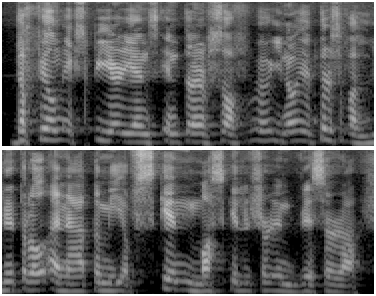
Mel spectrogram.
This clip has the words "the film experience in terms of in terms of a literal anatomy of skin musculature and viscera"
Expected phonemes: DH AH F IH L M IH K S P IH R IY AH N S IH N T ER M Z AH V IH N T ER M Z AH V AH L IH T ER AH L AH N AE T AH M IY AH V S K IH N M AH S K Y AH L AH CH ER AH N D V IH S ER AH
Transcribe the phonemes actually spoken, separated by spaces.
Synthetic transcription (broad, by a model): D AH F IH L M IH K S P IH R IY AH N S IH N T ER M S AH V IH N T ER M S AH V AH L IH T ER AH L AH N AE T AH M IY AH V S K IH N M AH S K Y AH L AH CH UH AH N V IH S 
